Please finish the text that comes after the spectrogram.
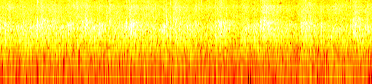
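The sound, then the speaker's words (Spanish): A worship audience claps together in steady, dense applause for the Lord, a continuous wash of hand claps that swells slightly in waves, with no voices standing out. “Denle un aplauso al Señor, aleluya.”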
